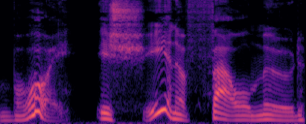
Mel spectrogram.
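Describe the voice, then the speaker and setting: This is a put-on character voice. It sits at a low pitch. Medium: read story.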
